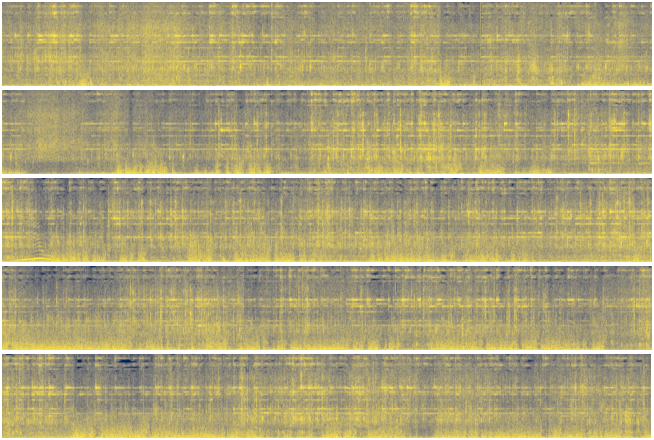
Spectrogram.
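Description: Gravel bike rattling and clattering over a bumpy, narrow grass-lined singletrack, with steady wind rush on the microphone. A short rising squeak cuts through about halfway.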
